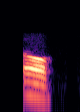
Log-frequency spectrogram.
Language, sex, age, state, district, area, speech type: Manipuri, female, 45-60, Manipur, Kangpokpi, urban, conversation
